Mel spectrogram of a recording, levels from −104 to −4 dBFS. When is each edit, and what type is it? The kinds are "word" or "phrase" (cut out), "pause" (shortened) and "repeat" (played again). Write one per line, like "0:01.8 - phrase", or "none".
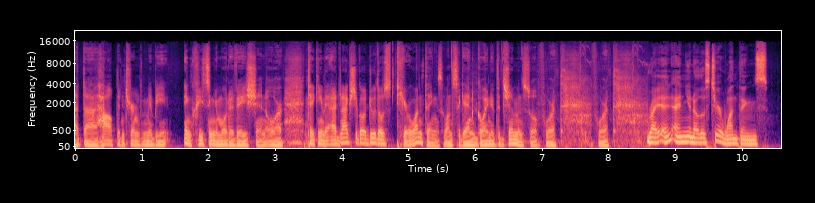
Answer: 0:01.0 - word
0:04.0 - phrase
0:07.7 - repeat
